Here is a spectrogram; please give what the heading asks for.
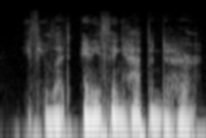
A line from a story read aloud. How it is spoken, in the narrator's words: she whispered in my ear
